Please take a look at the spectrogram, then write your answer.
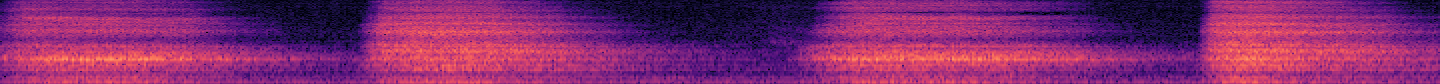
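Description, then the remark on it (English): A voice imitates heavy, rasping breathing: four long, loud breaths alternating in and out at a slow, steady rhythm, with no talking. “breathing pattern is totally different”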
